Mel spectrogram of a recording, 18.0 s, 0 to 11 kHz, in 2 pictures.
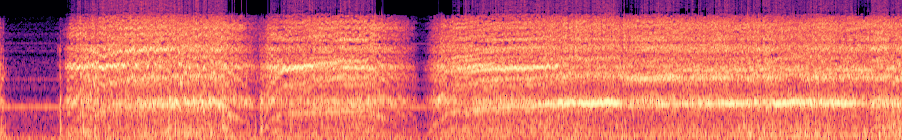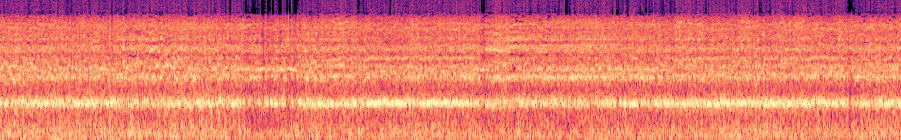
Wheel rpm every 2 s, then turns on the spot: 120, 140, 150, 230, 230, 230, 230, 230, 220.
none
